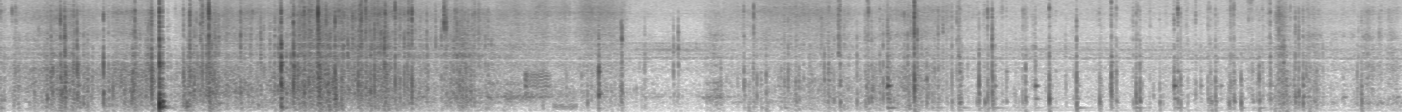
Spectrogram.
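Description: A clear, ribbed, hollow plastic water bottle that appears empty is held close and squeezed and crinkled with fingertips. A dense, bright crinkling and crackling fills the first six seconds, with one sharp pop early on. It then thins into quieter, scattered clicks and creaks.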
